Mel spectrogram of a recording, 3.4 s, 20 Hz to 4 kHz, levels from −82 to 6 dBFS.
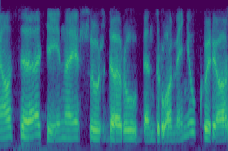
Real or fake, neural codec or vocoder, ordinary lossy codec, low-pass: fake; codec, 16 kHz in and 24 kHz out, 2.2 kbps, FireRedTTS-2 codec; AAC, 32 kbps; 3.6 kHz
